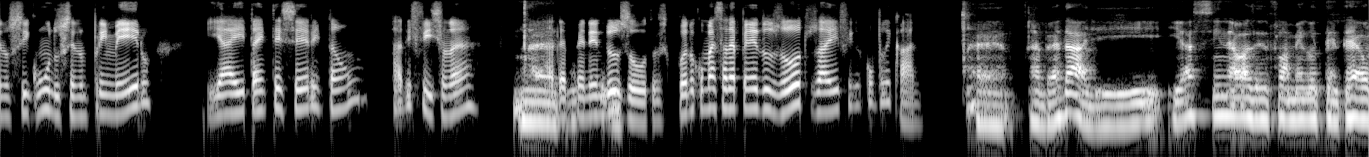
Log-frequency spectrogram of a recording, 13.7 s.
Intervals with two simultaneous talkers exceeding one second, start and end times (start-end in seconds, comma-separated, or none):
none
